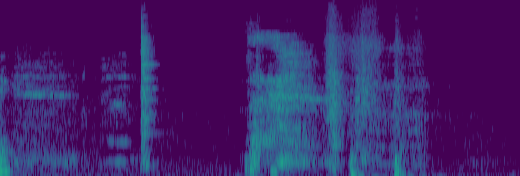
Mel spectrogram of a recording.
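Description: Quiet handling sounds as a long metal ruler is moved and laid across a canvas: a faint click, then a soft hiss lasting about a second, and two soft thumps near the end.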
